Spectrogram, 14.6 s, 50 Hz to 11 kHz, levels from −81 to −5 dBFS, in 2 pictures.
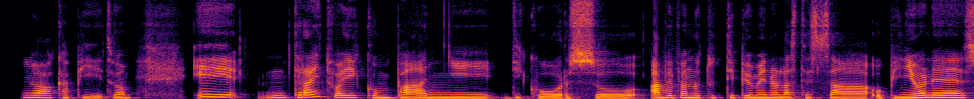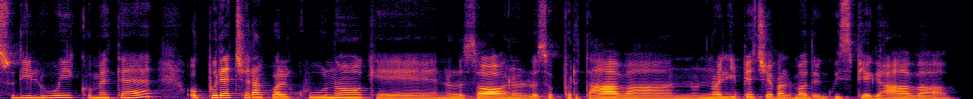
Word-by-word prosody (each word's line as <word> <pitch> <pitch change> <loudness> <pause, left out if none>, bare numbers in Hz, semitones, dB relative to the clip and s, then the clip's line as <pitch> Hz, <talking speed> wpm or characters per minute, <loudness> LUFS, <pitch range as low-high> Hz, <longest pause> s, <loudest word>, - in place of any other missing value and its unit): Mhmm, 245 -1 -1
ho 225 - -1
capito. 190 - -5 0.4
E, 285 -2 0
mhmm, 250 -2 -2
tra 260 +3 +2
i 300 - 0
tuoi 235 -5 0
compagni 190 -3 0
di 185 +1 -10
corso 175 -1 +1
avevano 215 0 +4
tutti, 225 +1 -5
più 225 -2 -1
o - - +1
meno, 200 0 +3
la 195 0 +1
stessa 190 -2 -2
opinione 235 +4 +3
su 235 0 0
di 215 0 +1
lui 235 +3 0
come 200 -3 -2
te, 240 +10 -1 0.2
oppure 230 -1 +3
c'era 220 -4 +1
qualcuno 200 +1 0
che, 165 -3 -5
non 175 - -5
lo 170 - -2
so, 180 +1 +6
non 170 -1 -3
lo 170 - -2
sopportava, 175 -1 +1
non 165 0 -7
non 185 - +2
gli 185 - -2
piaceva 180 -1 0
il - - -7
modo 175 -1 -2
in 170 - -6
cui 180 +1 -6
spiegava? 170 0 -1
195 Hz, 175 wpm, -21 LUFS, 175-220 Hz, 0.4 s, so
